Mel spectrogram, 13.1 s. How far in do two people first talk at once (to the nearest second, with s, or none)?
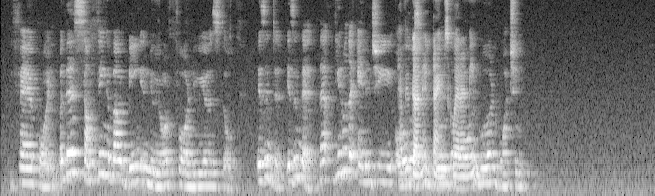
8 s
